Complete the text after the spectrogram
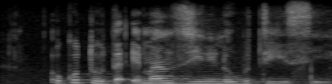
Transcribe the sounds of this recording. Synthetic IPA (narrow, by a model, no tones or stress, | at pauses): uk̬ʼud̥ʱud̥ʱaʔɛmand͡zʱininoɓud̥ʱiːsi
